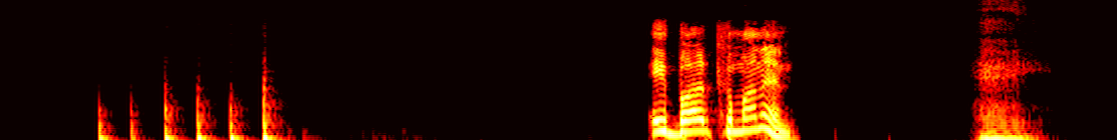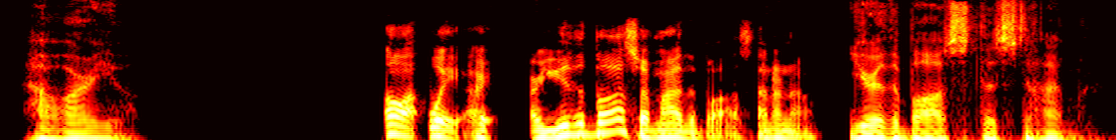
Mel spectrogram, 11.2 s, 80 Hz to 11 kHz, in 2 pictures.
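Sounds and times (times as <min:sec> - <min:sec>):
firm knocking on a door: 0:00.5 - 0:01.5
speech: 0:03.2 - 0:04.0, 0:05.8 - 0:06.3, 0:07.5 - 0:11.1.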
